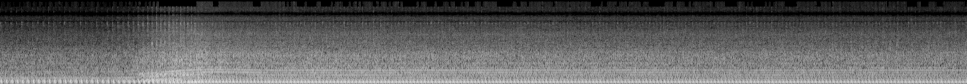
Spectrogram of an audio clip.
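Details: Free Honda mower: catches after a second, rises and settles into a smooth steady run without misses. Healthy engine, still needs minor tune-up (plug, throttle cable, fuel lines).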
